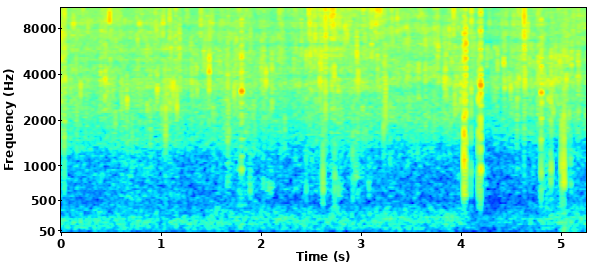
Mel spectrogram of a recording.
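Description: A thick dogfish fillet and boiled potato chunks frying in butter and garlic in a pan on a camping gas stove, giving a steady sizzle. A few sharp clicks come near the end.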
